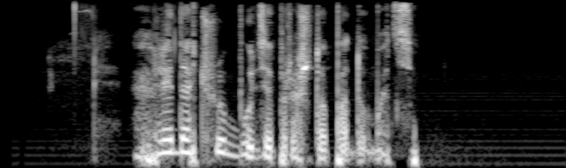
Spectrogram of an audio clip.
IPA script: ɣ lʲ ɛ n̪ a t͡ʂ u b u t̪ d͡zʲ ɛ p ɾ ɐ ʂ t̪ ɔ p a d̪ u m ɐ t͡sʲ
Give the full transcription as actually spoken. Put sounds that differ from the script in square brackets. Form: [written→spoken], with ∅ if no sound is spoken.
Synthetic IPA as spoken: ɣ lʲ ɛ [n̪→d̪] a t͡ʂ u b u [t̪→∅] d͡zʲ ɛ p ɾ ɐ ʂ t̪ ɔ p a d̪ u m ɐ t͡sʲ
